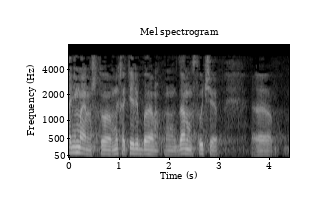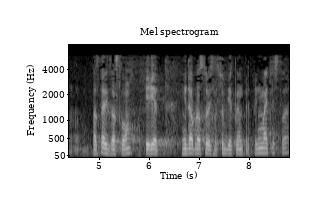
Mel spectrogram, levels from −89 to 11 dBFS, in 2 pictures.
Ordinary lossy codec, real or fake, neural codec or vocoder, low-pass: MP3, 24 kbps; fake; codec, 16 kHz, 4 kbps, FunCodec, trained on Chinese and English, 50 frames a second; 7.2 kHz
